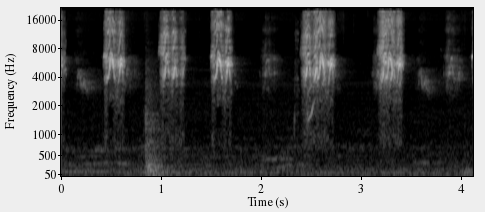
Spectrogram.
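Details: Sparrow mother feeding her chick in the nest while it begs with loud, scratchy high chirps in quick succession, plus a low knock early on.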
